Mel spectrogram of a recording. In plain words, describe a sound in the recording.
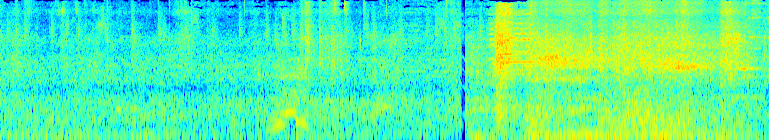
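Heavy weapons clash and thud in a close fight.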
